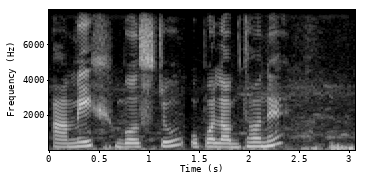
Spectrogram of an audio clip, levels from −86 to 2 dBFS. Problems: constant background noise, background conversations at intervals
